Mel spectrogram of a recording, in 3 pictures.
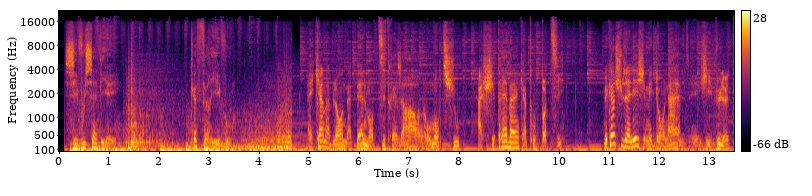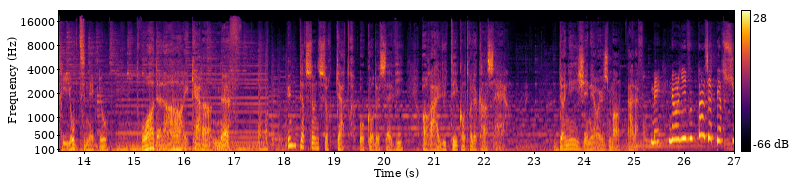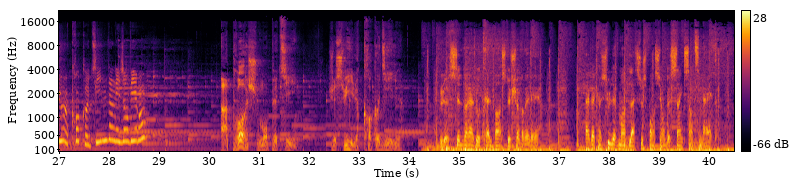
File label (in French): Demo Francais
